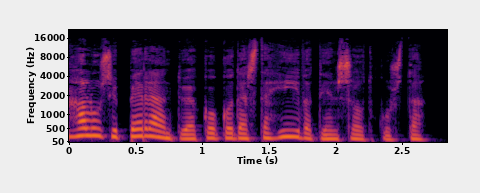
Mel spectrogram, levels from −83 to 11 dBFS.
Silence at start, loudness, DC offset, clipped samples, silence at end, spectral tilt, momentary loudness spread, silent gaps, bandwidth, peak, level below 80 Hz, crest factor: 0 s; -23 LUFS; under 0.1%; under 0.1%; 0.15 s; -4.5 dB/octave; 8 LU; none; 16.5 kHz; -8 dBFS; -60 dBFS; 16 dB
